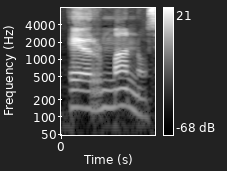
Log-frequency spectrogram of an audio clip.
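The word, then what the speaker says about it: hermanos: just call them M ermanos and you can see that that H is still silent right there you don't pronounce that okay MOS well right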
